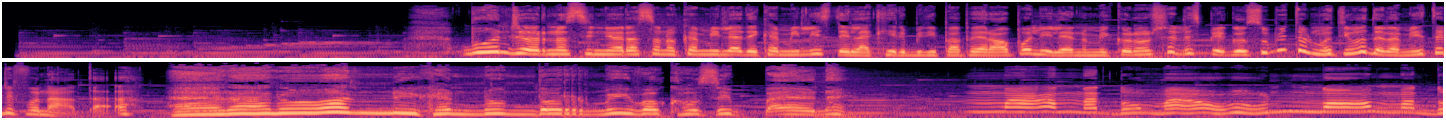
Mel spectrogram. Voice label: Animation Italian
